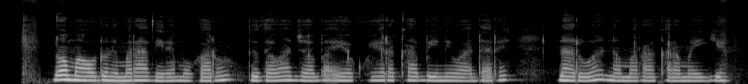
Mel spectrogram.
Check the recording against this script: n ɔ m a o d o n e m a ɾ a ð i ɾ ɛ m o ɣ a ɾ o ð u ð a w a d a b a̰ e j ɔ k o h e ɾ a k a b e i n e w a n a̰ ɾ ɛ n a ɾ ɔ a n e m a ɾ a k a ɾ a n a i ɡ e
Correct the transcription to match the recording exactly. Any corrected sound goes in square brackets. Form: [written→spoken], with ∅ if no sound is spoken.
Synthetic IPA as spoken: n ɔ m a o d o n e m a ɾ a ð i ɾ ɛ m o ɣ a ɾ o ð u ð a w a [d→d͡ʒ] a b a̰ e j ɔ k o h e ɾ a k a b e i n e w a [n→d] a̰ ɾ ɛ n a ɾ [ɔ→u] a n [e→a] m a ɾ a k a ɾ a [n→m] a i ɡ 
